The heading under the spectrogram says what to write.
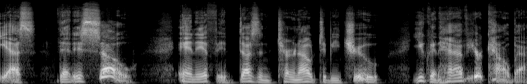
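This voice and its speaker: Using a put-on character voice at medium pitch, a man talks at a fairly slow pace with a dry, close sound and no echo. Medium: read story.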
